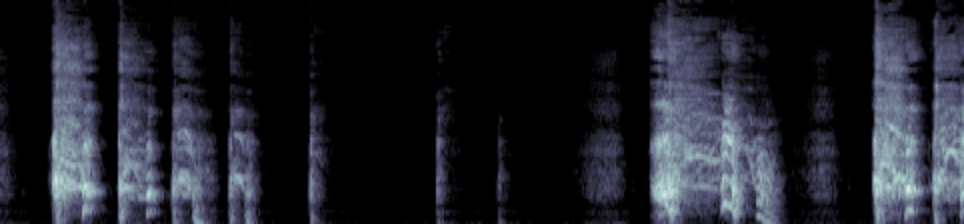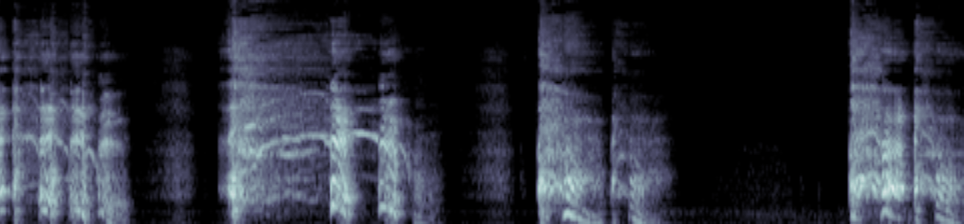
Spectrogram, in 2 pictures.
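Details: Cough: repeated bouts of harsh coughing with throat clearing and short pauses between runs.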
